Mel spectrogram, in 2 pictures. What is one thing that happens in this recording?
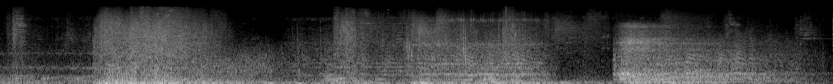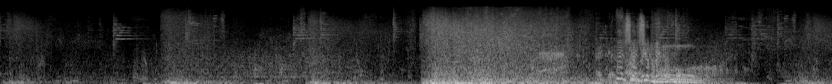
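Magic spells burst and crackle in a loud fight.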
